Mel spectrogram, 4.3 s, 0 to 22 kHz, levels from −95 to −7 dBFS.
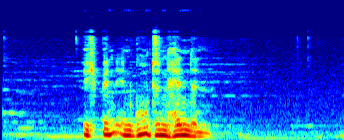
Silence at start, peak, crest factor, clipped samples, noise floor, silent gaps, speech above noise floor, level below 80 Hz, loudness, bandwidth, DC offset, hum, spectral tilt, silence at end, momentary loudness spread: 1.05 s; -4 dBFS; 14 dB; under 0.1%; -54 dBFS; none; 40 dB; -48 dBFS; -15 LUFS; 8 kHz; under 0.1%; none; -7.5 dB/octave; 1.7 s; 10 LU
